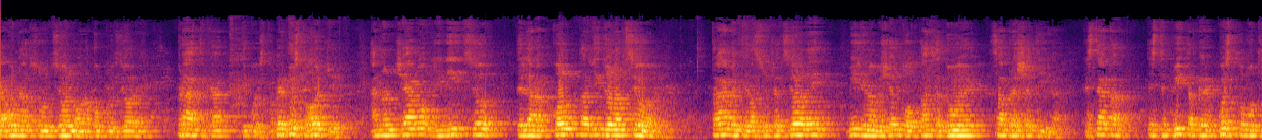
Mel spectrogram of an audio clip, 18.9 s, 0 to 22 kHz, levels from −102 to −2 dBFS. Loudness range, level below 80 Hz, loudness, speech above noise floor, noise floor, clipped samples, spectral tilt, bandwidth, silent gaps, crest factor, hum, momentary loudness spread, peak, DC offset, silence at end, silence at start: 5 LU; -50 dBFS; -13 LUFS; 29 dB; -41 dBFS; under 0.1%; -9 dB/octave; 9.6 kHz; none; 12 dB; none; 13 LU; 0 dBFS; under 0.1%; 0 s; 0 s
